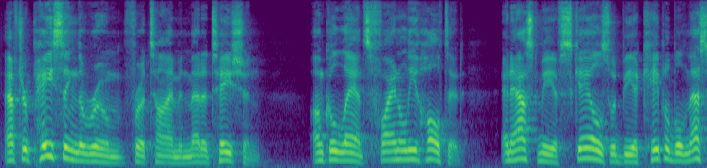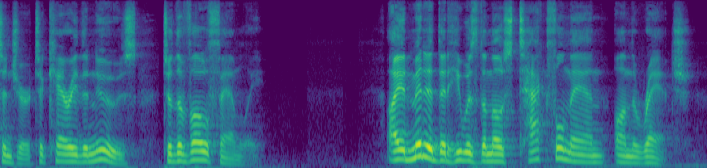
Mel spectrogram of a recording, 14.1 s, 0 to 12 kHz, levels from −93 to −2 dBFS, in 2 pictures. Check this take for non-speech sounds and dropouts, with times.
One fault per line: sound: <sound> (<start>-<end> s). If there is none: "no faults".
no faults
